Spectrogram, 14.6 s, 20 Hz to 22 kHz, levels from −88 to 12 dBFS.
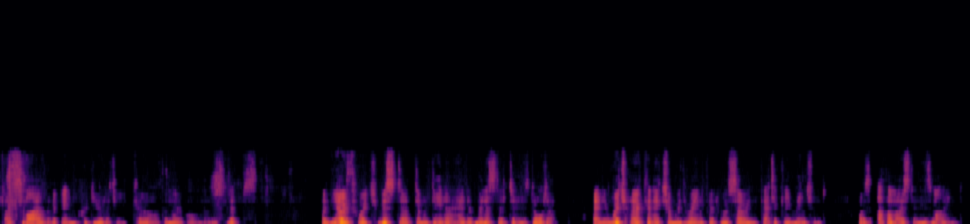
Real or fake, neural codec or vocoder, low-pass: real; none; 7.2 kHz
